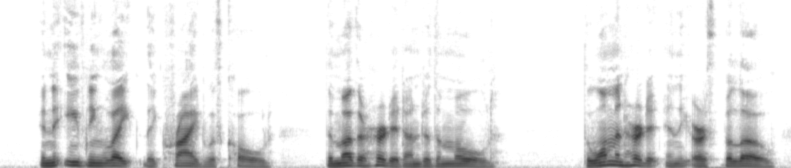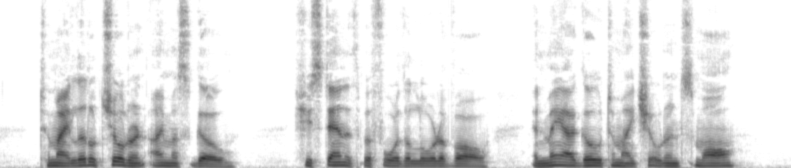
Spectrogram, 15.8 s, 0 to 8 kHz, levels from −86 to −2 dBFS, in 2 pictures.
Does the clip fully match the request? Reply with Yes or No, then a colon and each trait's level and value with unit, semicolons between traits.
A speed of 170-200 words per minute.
Yes: average, 180 wpm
